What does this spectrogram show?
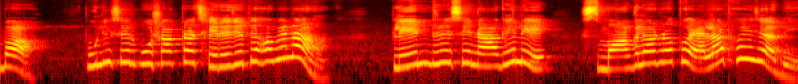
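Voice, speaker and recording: A woman's put-on character voice, extremely high in pitch, fairly slow, and very even in loudness. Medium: read story. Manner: excitable, flustered.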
